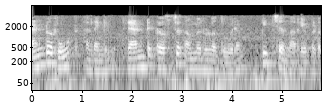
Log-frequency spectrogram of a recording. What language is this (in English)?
Malayalam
